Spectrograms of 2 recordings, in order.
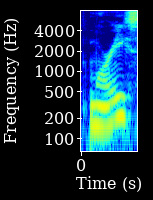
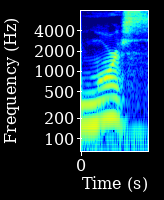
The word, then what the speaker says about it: Maurice: of his books and I had always pronounced it Maurice sandak but apparently uh he uh he went by moris syoc at least that's what uh in my research that I did I found out anyhow I just I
